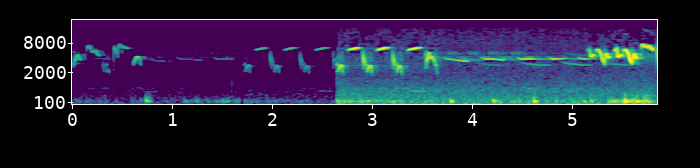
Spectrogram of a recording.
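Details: Red avadavat giving high, thin twittering notes with sharp upslurred and downslurred chips and a few short whistled slides, quieter at first, then louder and busier over a hissy background.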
